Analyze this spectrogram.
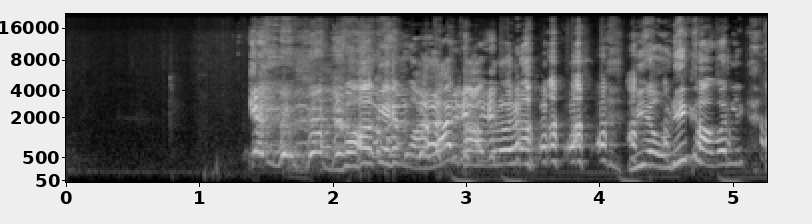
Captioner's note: laughter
